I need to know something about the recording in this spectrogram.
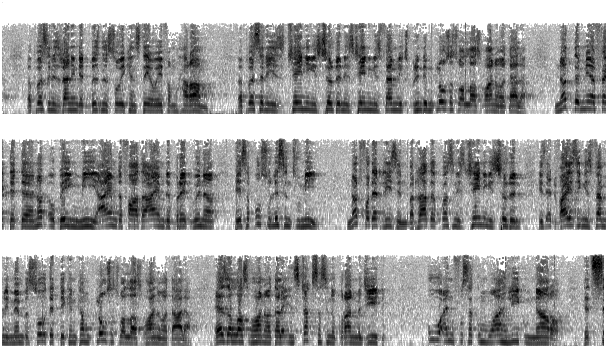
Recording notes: Jumuah lecture.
